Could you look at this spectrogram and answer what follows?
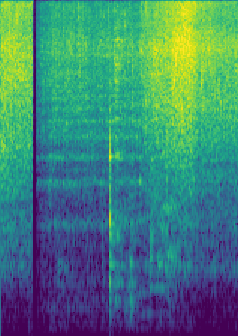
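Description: Curry being stirred in a pan with potatoes and chopped onion, a soft sizzling hiss broken by scraping spoon strokes against the pan, close and steady with no talking.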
